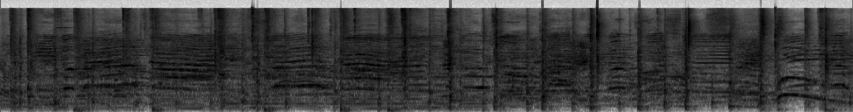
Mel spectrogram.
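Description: A group singing a song together, children's voices among them, with steady hand-clapping along to the beat.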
